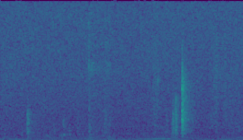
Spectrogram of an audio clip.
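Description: Quiet room with two short clicks from a loose sheet of paper being handled, a soft one just after the start and a sharper one near the end.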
